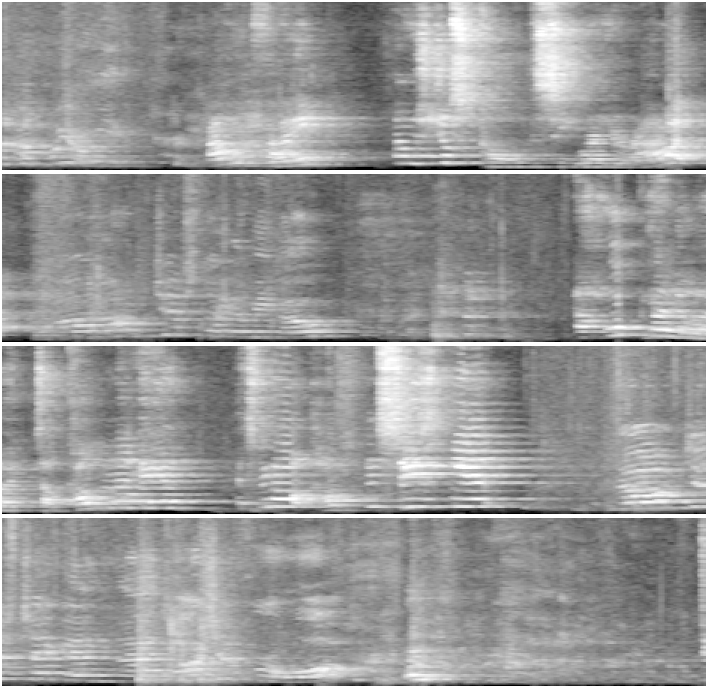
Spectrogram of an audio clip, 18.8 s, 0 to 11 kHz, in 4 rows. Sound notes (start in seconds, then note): 16.6 dog barks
